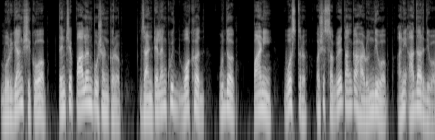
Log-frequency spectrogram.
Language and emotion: Goan Konkani, neutral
